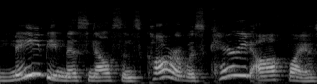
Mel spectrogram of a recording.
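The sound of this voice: The clip features an unforced reading voice.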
